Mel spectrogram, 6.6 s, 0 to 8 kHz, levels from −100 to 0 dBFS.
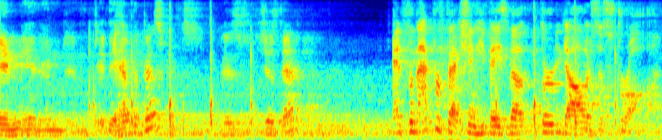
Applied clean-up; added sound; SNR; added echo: none; Walk, footsteps; 12 dB; reverberation time 2.6 s.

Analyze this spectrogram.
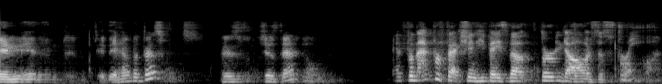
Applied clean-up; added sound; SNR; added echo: neural mask model DeepFilterNet 3.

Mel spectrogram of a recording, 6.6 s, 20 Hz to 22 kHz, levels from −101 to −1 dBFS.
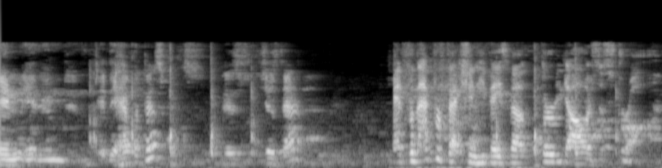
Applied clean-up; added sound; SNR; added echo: classical method WPE with log-MMSE.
